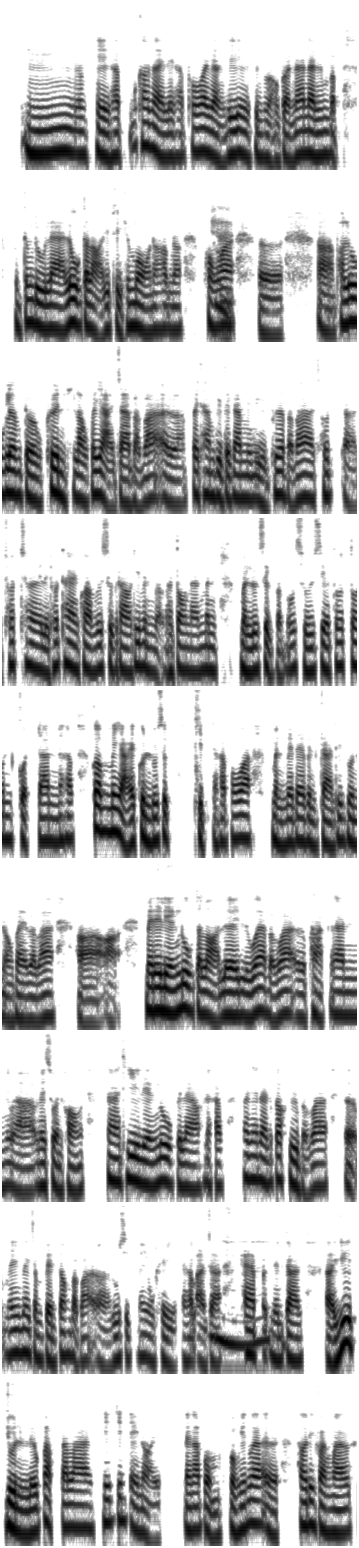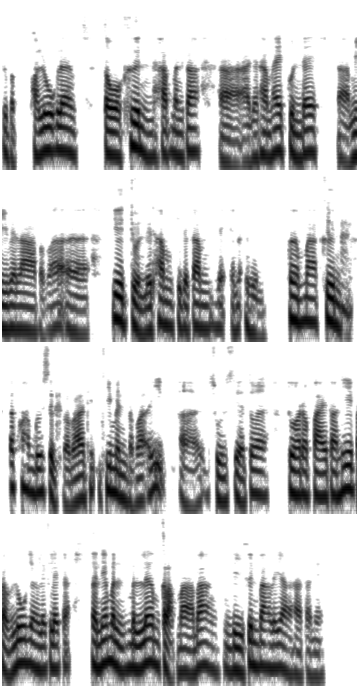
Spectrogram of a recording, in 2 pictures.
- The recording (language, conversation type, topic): Thai, advice, คุณรู้สึกเหมือนสูญเสียความเป็นตัวเองหลังมีลูกหรือแต่งงานไหม?
- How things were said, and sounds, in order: other background noise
